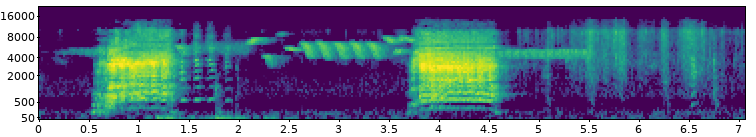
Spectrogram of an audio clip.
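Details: Newborn goat kid within its first hour of life, beside its calm mother, recorded on a GoPro: two loud, harmonic bleats about three seconds apart, each lasting under a second, with faint high squeaks between them.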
